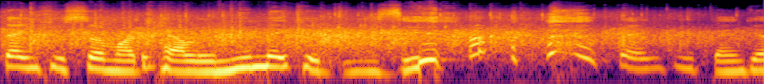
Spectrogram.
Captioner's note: laughs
